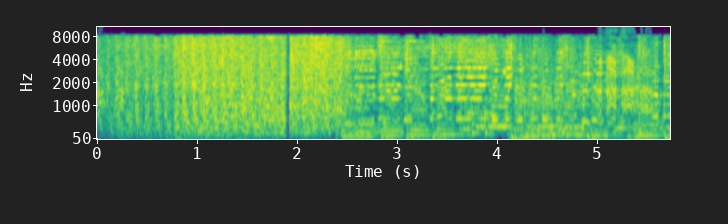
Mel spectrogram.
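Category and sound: sound effect, automatic gunfire bursts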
